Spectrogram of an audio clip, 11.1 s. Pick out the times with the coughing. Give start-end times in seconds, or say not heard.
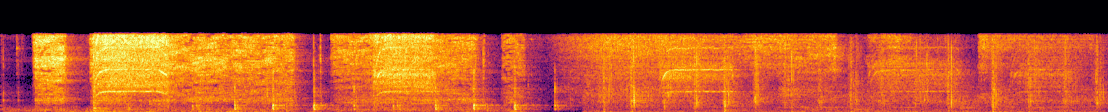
7.8-8.6.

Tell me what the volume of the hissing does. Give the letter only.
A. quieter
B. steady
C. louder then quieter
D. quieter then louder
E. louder
A.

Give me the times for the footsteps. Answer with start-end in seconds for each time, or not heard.
0.9-11.0.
